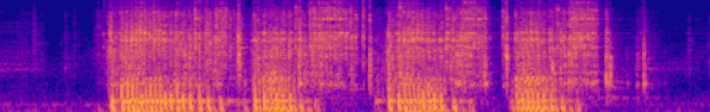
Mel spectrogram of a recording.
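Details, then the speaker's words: Mantis tiller small two-stroke, estate sale, choke taken off: fires in ragged bursts, surging and dropping out, won't hold steady run; rough running, owner suspects dirty or unadjusted carburetor. "I took the choke off, didn't like that. Dirty or unadjusted carburetor, seems like to me."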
